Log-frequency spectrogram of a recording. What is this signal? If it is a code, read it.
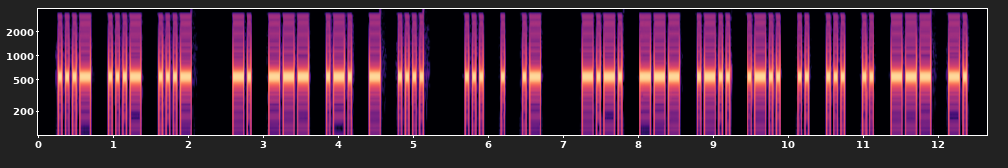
Morse code, heard as a keyed tone, about 25 wpm, spaced as for 20 wpm, 550 Hz. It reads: VVV NORTH SEA COLLISION
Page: News Headlines in Morse Code at 20 WPM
